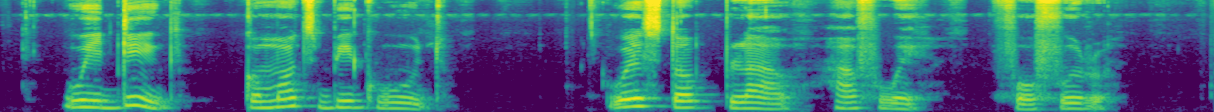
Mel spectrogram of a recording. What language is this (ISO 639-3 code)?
pcm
